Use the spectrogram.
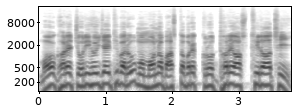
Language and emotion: Odia, angry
